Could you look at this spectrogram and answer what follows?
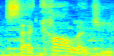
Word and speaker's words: psychology: Coup, cupboard, pneumonia, pseudo, psychiatrist, psychic, psychology, psychotherapy, psychotic, and raspberry.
